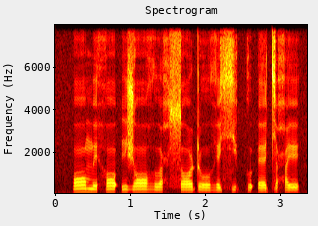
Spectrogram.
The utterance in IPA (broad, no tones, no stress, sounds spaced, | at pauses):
ɔː m e h ɔ ʔ i ʒ ɔ ɦ ʊː ħ s ɔː ʈ oː ɦ e sʲ e kː ʊ ʔ ɛ tʲ ʊ ħ eː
